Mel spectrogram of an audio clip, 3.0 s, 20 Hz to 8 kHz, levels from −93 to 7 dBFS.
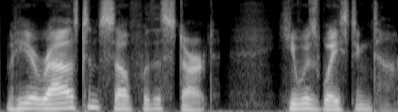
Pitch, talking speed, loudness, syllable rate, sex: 115 Hz, 180 wpm, -18 LUFS, 6.0 syllables/s, male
